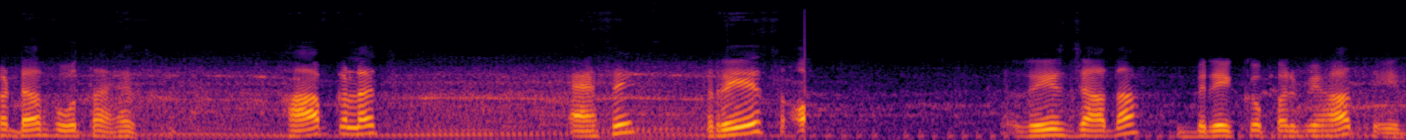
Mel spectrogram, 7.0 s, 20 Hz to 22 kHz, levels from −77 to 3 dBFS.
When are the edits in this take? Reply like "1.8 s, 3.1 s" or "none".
4.0 s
